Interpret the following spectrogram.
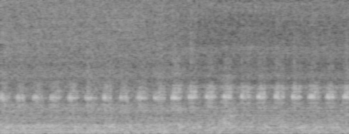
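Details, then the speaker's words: Old Bryant gas furnace making loud noise at night: rapid, fairly regular chirping tick about three times a second over a loud motor whir; inducer motor bearing suspected, may be oiled. "It is a little loud, huh? I mean, this is an old furnace."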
